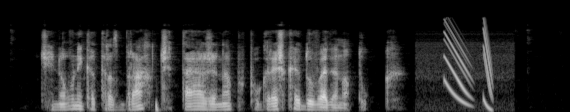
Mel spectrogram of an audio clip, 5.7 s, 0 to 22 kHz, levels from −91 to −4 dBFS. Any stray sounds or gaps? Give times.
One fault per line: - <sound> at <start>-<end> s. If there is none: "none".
- chirp at 4.4-4.9 s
